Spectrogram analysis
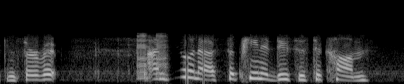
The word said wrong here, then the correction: tecum: I think tecum.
